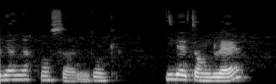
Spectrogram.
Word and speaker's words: anglais: consonne donc il est anglais le s est une lettre muette il est anglais en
